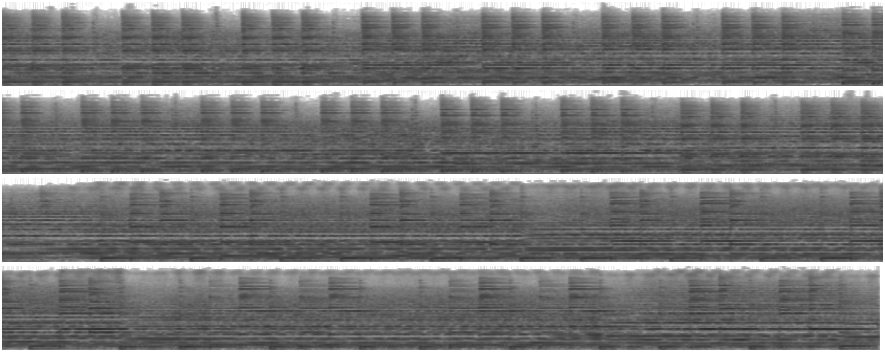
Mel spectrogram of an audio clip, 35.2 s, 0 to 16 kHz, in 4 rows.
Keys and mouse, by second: 1.6-4.0 drag, 4.9 click, 7.0 x, 8.2 click, 12.5 click, 14.5 click, 15.5 click, 16.3 click, 17.7 click, 19.1 click, 19.7 click, 20.3 click, 20.6 click, 23.7 click, 24.2 x, 24.7 click, 26.8 click, 27.6 click, 29.1 click, 29.9-34.1 drag, 34.5 click.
